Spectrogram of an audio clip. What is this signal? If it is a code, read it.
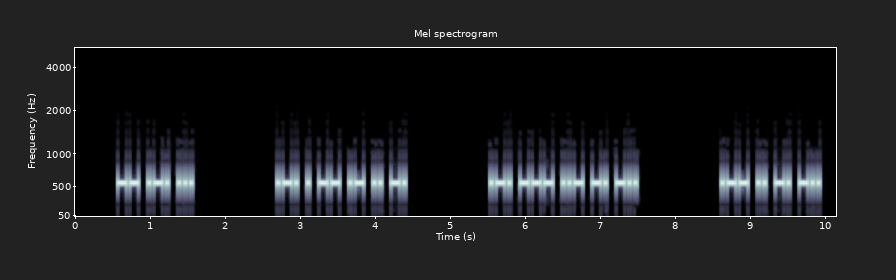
Morse code, heard as a keyed tone, about 30 wpm, 550 Hz. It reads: MRS REMAIN ROUND WIND
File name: Ultimate Word List / 30WPM Ultimate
